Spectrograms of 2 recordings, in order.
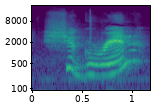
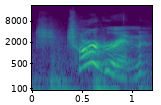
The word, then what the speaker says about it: chagrin: No, it's pronounced chagrin. Chagrin? Look, hold on. Y'all about to be the witness. Where my phone? Chagrin? Hold on. Don't wanna grin. Chargrin. Chargrin. Chagrin. Chagrin. Char. There's no R before the G, woman.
